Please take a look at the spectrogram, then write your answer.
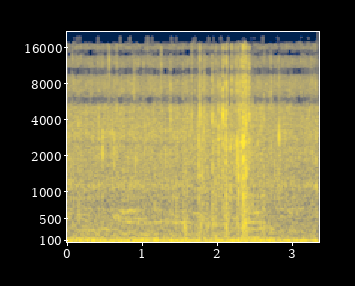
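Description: Spices with salt, turmeric and cumin powder sizzling as they are stir-fried in a pan, with a steady close frying hiss, a few scraping stirs near the middle, and no talk.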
